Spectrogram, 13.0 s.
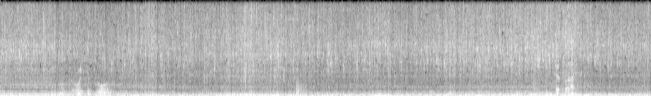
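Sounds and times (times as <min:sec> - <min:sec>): fish sizzling in frying pan: 0:00.0 - 0:13.0.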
